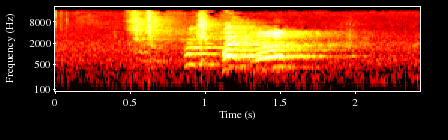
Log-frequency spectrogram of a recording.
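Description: A short rustle, then two short high-pitched shouts that rise in pitch and level off: kihap yells from young Tae Kwon Do students as they complete a technique in a pattern.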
